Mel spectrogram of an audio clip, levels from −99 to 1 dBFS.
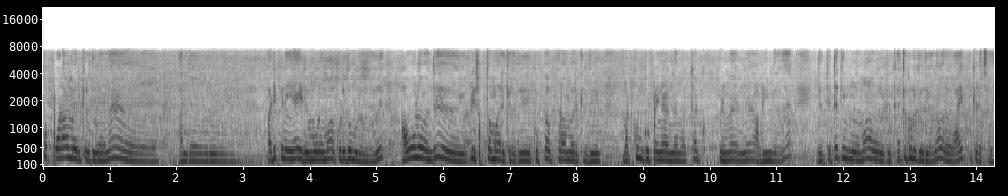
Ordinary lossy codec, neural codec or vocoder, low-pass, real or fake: none; codec, 24 kHz, 3.1 kbps, DualCodec; 7.2 kHz; fake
